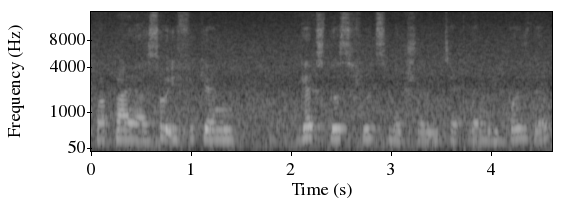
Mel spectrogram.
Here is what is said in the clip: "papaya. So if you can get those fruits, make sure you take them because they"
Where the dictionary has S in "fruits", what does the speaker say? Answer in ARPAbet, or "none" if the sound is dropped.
S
